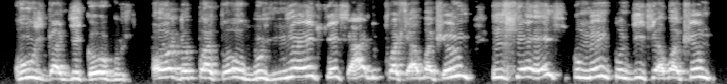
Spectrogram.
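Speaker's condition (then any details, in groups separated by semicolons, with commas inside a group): Cerebral palsy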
